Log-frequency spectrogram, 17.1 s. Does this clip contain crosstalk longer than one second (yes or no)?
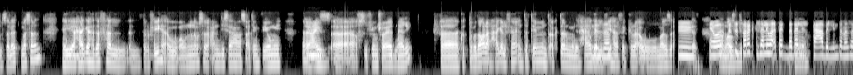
no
